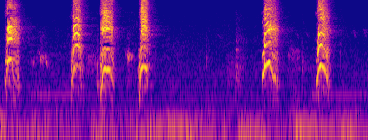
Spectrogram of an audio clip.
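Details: Dog, possibly a small pet, giving loud sharp barks, six spaced about a second apart with short pauses, each bark bright and harsh, over faint low background rumble.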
